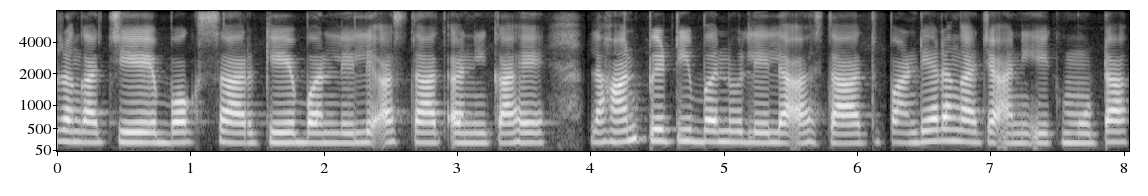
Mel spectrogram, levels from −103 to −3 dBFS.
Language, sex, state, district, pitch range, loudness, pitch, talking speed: Marathi, female, Maharashtra, Washim, 205-225 Hz, -15 LUFS, 215 Hz, 120 wpm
